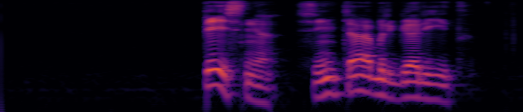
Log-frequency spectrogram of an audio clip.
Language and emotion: Russian, positive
